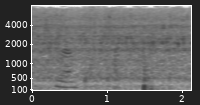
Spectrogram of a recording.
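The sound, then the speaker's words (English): Dishes are being washed in a kitchen sink, with a steady, moderately loud wash of water and splashing and a single brief clink near the middle. “I'm doing the dishes right now. It's a very meditative exercise.”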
